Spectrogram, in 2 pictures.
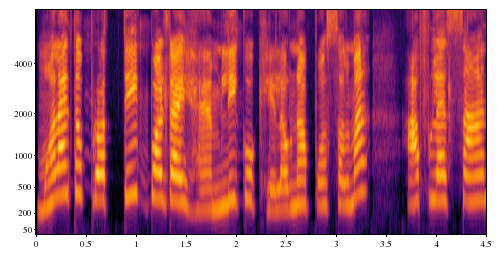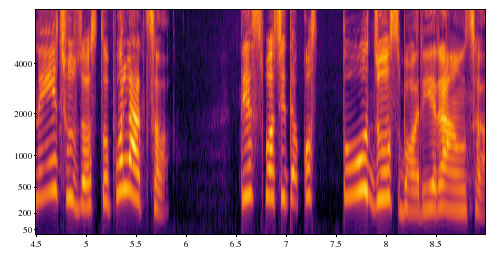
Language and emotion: Nepali, happy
